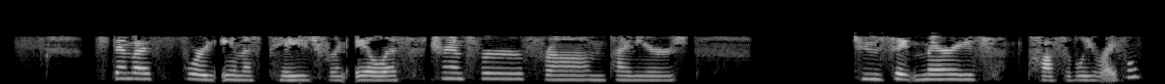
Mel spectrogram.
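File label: County Fire, Scanner audio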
